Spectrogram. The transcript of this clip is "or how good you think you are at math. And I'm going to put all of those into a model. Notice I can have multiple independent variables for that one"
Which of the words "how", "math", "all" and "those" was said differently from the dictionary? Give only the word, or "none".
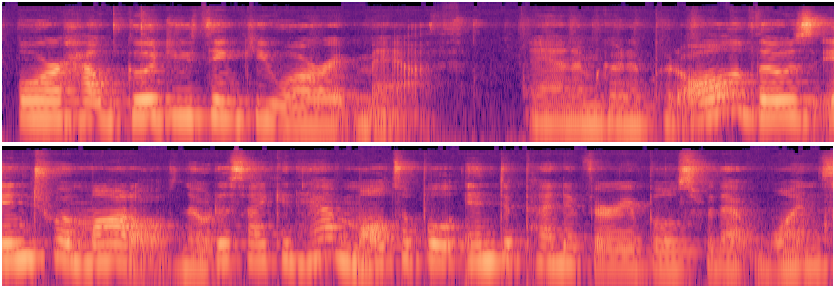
none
